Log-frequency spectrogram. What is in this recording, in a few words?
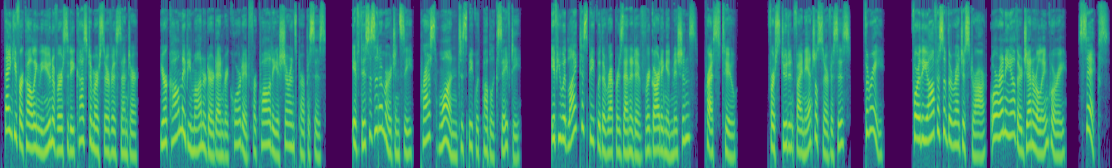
us english ivr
